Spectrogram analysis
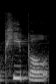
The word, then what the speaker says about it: people: because we know that the eo in people is saying the e sound it's a phonogram representing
